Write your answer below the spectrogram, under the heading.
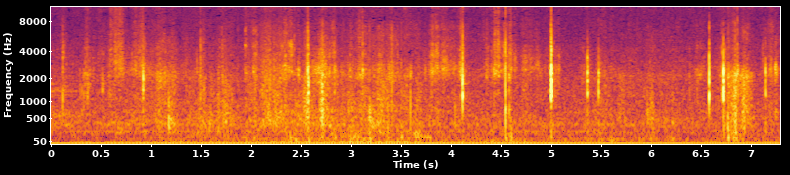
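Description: Quiet handling noise: scattered faint clicks and light knocks, irregular and a second or so apart, as a long-nose utility lighter is moved about on a workbench.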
